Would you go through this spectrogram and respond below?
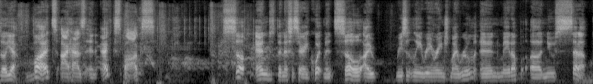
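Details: Stuttering in a male speaker who says he stutters a lot; word repetitions are heard in this stretch.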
